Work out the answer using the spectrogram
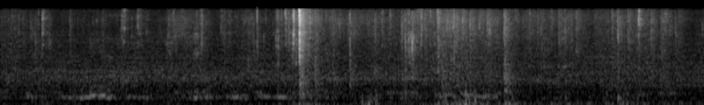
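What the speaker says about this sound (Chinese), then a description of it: "这都是刚拿过来的小鸽子" Young pigeons coo softly in a loft, with low, quiet, muffled calls and occasional brief rustles or wing flaps.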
